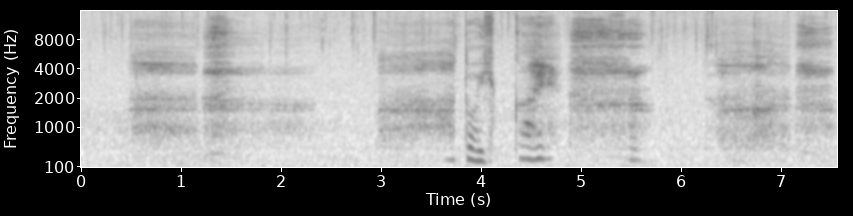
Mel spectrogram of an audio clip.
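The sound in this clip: Slow, deep breathing steadies the breath, with several long airy inhales and exhales. Soft voiced sighs and gasps break through in the middle, and there is no speech.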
